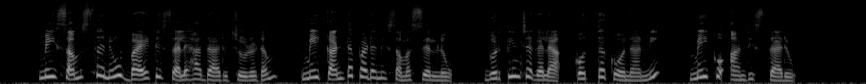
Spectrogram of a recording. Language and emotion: Telugu, neutral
